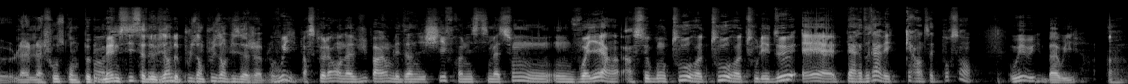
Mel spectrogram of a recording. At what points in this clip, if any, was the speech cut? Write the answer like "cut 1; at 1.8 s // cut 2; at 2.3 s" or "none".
cut 1; at 0.9 s // cut 2; at 6.2 s // cut 3; at 7.1 s // cut 4; at 10.4 s

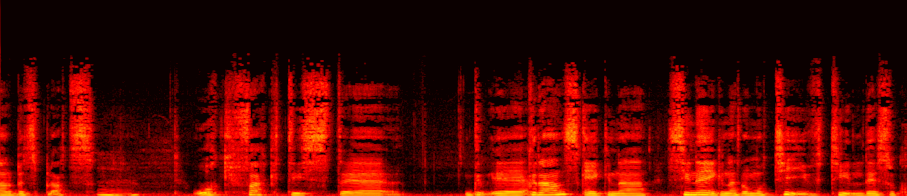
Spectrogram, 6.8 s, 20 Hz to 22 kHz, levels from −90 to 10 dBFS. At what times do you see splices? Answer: cut 1; at 4.0 s // cut 2; at 4.4 s // cut 3; at 4.9 s // cut 4; at 5.6 s

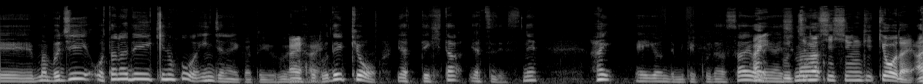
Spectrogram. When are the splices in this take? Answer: cut 1; at 3.9 s

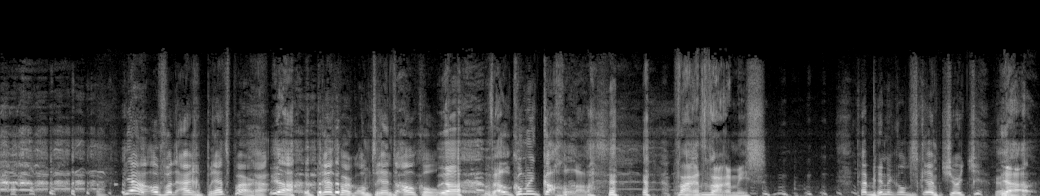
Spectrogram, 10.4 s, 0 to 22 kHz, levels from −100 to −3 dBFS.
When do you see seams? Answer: cut 1; at 7.0 s // cut 2; at 9.4 s

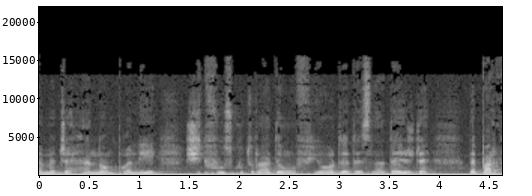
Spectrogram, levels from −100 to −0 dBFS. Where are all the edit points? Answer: cut 1; at 1.7 s

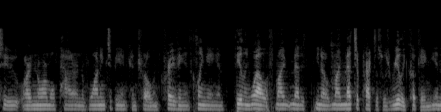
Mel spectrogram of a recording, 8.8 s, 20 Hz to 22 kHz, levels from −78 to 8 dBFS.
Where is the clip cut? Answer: cut 1; at 4.5 s

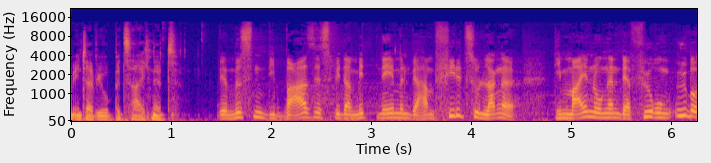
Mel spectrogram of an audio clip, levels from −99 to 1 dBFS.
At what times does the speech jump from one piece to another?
none

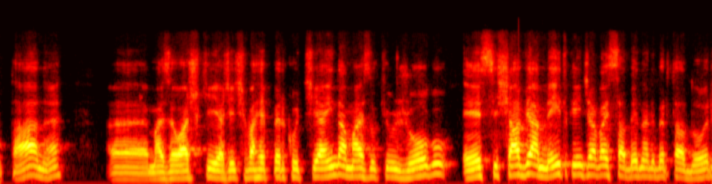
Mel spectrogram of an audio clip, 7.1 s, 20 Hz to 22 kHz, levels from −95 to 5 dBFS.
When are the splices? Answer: cut 1; at 4.6 s

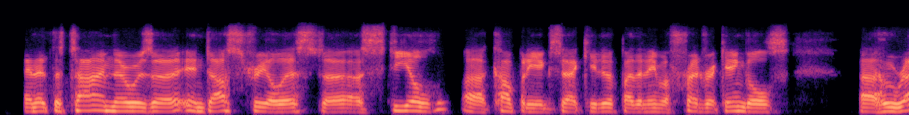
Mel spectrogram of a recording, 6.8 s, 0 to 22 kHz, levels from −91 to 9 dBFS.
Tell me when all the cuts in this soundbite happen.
none

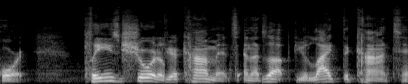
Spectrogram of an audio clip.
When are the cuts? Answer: cut 1; at 1.2 s // cut 2; at 1.6 s // cut 3; at 2.6 s // cut 4; at 2.9 s

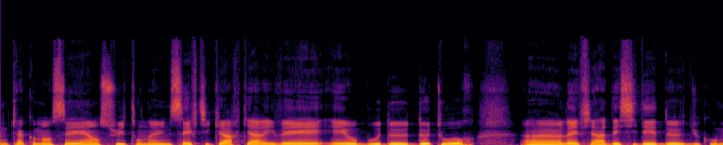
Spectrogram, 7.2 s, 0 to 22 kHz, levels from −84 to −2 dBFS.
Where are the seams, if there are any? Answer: none

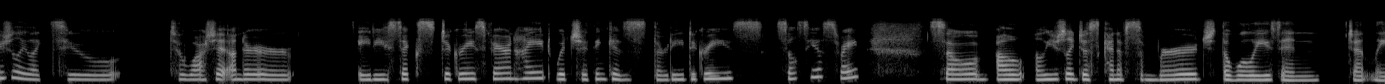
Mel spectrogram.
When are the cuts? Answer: cut 1; at 12.2 s

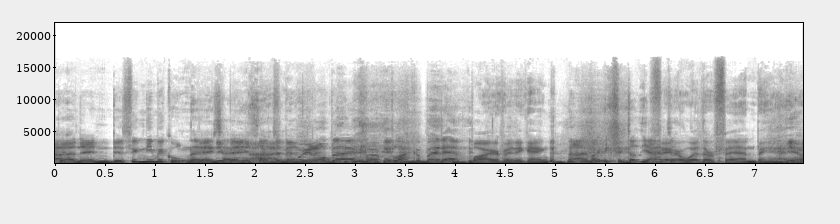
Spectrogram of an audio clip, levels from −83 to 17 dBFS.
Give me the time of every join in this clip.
none

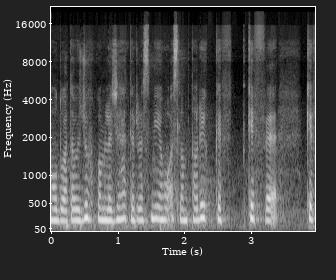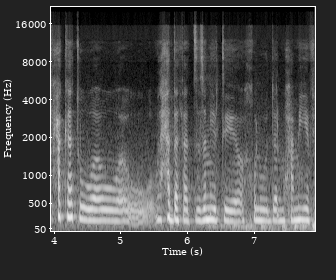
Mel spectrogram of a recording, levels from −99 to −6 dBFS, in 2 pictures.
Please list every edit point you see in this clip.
none

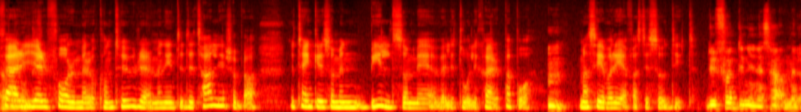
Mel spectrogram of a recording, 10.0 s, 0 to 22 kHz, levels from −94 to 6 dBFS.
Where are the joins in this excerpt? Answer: cut 1; at 7.1 s

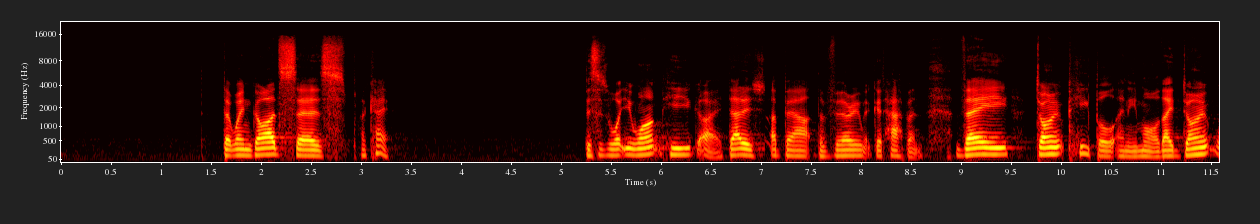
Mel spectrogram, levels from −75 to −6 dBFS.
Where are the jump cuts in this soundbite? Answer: cut 1; at 2.9 s // cut 2; at 7.0 s // cut 3; at 8.0 s // cut 4; at 10.0 s

